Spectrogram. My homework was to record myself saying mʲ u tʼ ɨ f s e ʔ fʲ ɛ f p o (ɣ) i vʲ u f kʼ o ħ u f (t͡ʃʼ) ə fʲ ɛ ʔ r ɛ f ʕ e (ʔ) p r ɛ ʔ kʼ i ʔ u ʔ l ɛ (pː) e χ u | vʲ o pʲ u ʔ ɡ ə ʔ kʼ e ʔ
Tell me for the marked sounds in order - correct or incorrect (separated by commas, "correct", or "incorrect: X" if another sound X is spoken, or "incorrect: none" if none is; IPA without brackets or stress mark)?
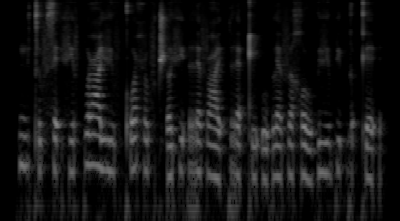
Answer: incorrect: ʕ, correct, correct, incorrect: f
